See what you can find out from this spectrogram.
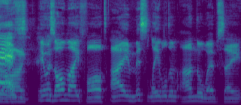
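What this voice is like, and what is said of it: Usual voice. Nothing is said of it.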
